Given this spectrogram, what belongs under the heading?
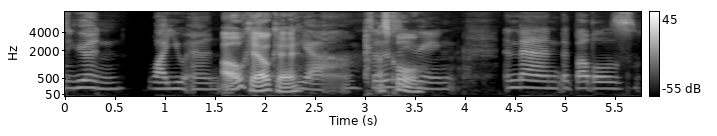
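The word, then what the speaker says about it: Yun: also pronounced mish no it's pronounced yuen y-u-n and then the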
